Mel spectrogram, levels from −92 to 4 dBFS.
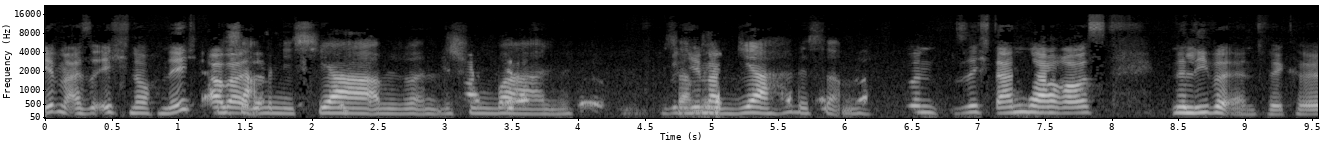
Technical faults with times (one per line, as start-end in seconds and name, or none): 1.59-4.27 speech suppressed in double talk
4.92-5.08 echo leak
5.07-6.53 speech suppressed in double talk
